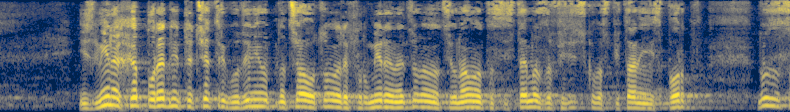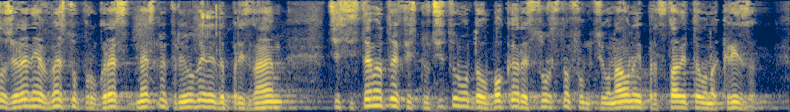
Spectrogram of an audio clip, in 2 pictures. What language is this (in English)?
Bulgarian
